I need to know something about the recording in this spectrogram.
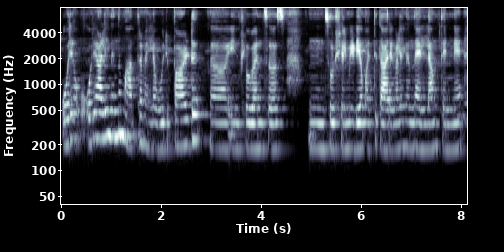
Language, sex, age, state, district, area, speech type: Malayalam, female, 18-30, Kerala, Malappuram, rural, spontaneous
